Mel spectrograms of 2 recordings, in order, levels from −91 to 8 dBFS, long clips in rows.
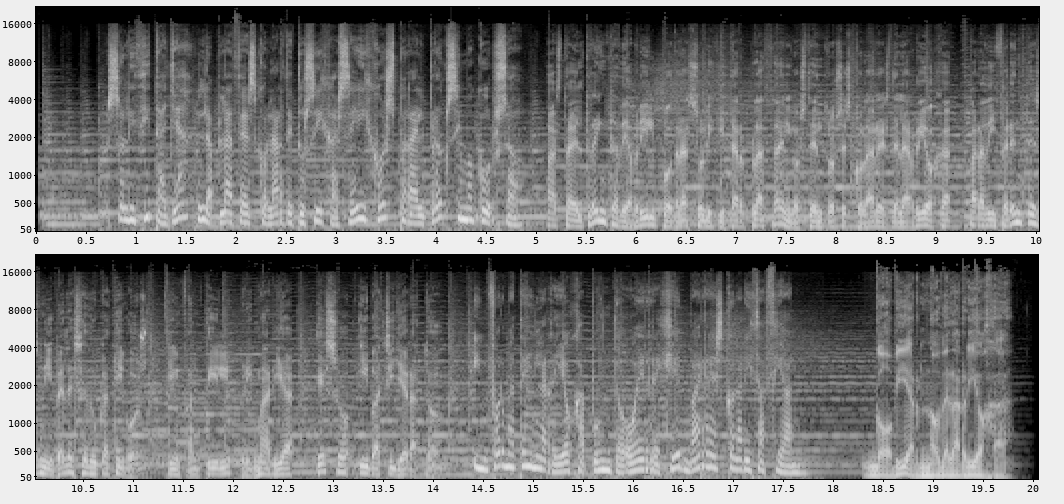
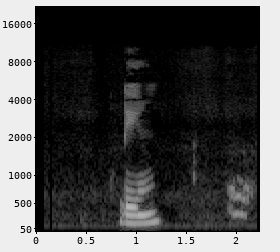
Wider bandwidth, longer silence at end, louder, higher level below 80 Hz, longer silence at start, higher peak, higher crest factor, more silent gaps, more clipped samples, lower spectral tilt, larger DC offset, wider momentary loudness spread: first, 18.5 kHz vs 11 kHz; first, 0.25 s vs 0.1 s; first, -12 LUFS vs -30 LUFS; first, -26 dBFS vs -76 dBFS; second, 0 s vs 0.85 s; first, 0 dBFS vs -12 dBFS; second, 12 dB vs 22 dB; neither; neither; second, -4.5 dB/octave vs -7 dB/octave; neither; second, 6 LU vs 19 LU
